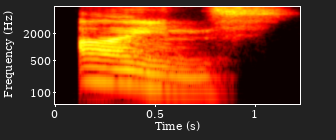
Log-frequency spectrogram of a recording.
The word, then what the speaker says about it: eins: 1 nah angka satu dalam bahasa Jerman itu main nah tulisan-tulisannya kan eins heredia Tapi kok bacanya I'm in ilmunya Jadi kalau ada huruf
